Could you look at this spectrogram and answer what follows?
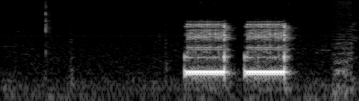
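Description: Phone ringback tone for an outgoing call to Maui Constructions, with two loud, even electronic rings in quick succession, each about half a second long. The rings sound clear and close over a faint background, with no talking.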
